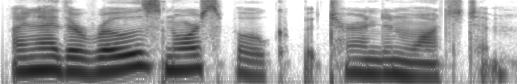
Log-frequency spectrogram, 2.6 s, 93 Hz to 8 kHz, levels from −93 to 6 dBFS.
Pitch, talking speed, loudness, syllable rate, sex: 185 Hz, 230 wpm, -15 LUFS, 5.7 syllables/s, female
